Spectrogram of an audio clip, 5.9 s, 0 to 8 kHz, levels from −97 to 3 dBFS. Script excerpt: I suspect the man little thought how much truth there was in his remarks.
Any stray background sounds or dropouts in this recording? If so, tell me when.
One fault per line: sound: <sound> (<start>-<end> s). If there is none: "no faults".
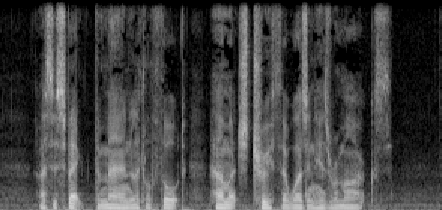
no faults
